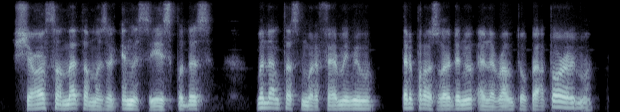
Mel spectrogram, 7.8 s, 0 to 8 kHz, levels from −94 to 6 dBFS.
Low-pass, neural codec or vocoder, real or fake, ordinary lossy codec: 7.2 kHz; codec, 16 kHz, 0.5 kbps, FunCodec, trained on LibriTTS, 25 frames a second; fake; Opus, 32 kbps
